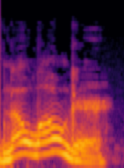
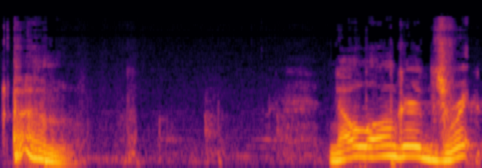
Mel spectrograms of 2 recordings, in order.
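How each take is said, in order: First: "No longer" lifted a little and leaned on; stress on No longer. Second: Said in the usual way. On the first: Shown as a demonstration. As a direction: hit "No longer" to make the point. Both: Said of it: "it says, "No longer".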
